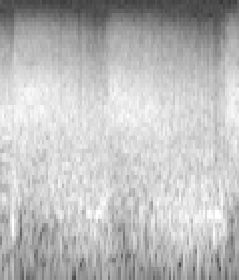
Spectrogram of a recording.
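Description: A dramatic film sound effect: a loud, sustained roar of noise, held steady with no break.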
